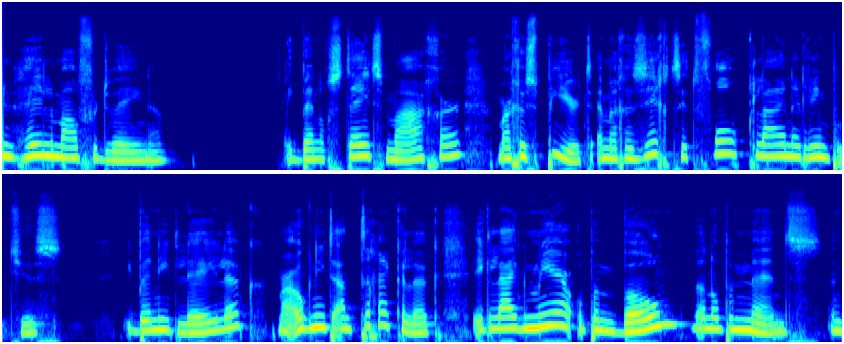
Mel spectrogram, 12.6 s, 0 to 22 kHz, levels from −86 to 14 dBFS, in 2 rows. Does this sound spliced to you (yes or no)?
no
